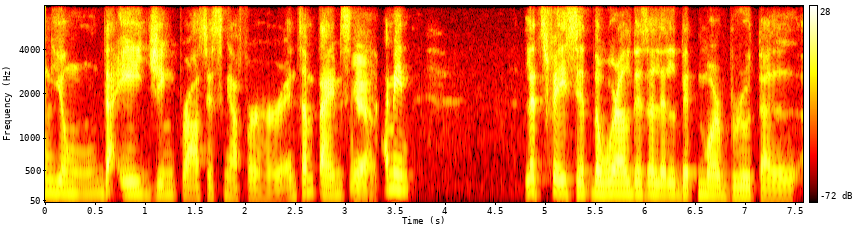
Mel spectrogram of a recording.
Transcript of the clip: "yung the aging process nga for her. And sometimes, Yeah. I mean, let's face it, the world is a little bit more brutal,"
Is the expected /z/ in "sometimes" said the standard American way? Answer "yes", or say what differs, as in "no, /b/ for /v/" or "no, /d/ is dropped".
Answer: no, /s/ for /z/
